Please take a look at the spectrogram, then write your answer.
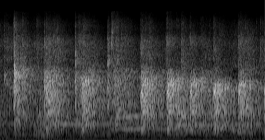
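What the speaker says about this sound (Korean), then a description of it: "우리 박수 한번 쳐주세요." Audience applause at a Korean church Friday worship service, a dense steady wash of many hands clapping with soft rises and falls, fairly loud and close, without distinct talk.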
